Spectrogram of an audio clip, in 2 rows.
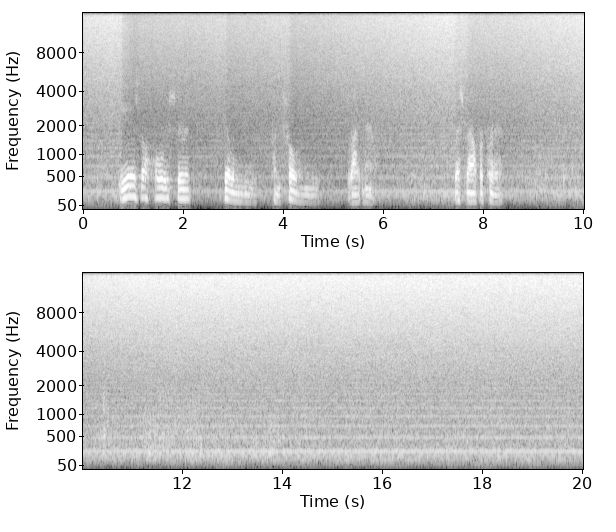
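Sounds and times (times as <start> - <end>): low electrical hum: 0.0 - 20.0
recording hiss: 0.0 - 20.0.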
